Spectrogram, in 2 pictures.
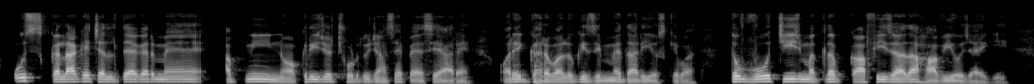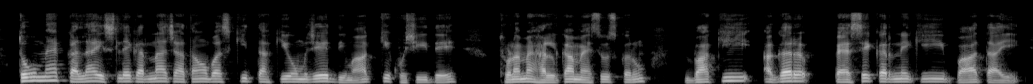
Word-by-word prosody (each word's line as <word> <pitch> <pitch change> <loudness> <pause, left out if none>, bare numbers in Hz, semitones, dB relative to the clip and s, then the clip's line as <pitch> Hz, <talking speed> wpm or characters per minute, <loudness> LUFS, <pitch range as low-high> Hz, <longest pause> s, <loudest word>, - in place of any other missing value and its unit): उस 160 +1 +2
कला 120 +1 +6
के 140 +3 +2
चलते 125 -2 +1
अगर 125 0 +3
मैं 120 0 -1 0.2
अपनी 120 +3 0
नौकरी 105 +3 -1
जो 115 0 0
छोड़ 110 -1 -6
दूँ, 110 - -4
जहाँ 100 -2 -3
से 110 +3 -4
पैसे 95 +2 -2
आ 85 -4 -1
रहे 80 0 -5
हैं 80 - -15 0.3
और 105 +2 -1
एक 110 -2 0
घरवालों 100 +1 +1
की 115 +2 -1
ज़िम्मेदारी 95 0 -2
है 90 - -3
उसके 85 0 -9
बाद, 80 0 -9 0.3
तो 130 - +6
वो 125 +3 +3
चीज़ 130 -3 +2
मतलब 120 +1 +1
काफ़ी 105 +3 +1
ज़्यादा 110 0 +4
हावी 90 -2 -1
हो 90 -2 -1
जाएगी। 75 -3 -9 0.4
तो 160 +2 +6
मैं 180 +1 +3
कला 135 -1 +2
इसलिए 145 0 +2
करना 135 +1 +1
चाहता 130 -2 -2
हूँ 135 0 0
बस 130 -1 0
कि 145 - -3
ताकि 125 0 -3
वो 125 - +1
मुझे 130 +4 +3
दिमाग 110 -1 -3
की 145 - -1
खुशी 110 -2 -5
दे, 105 +4 -3 0.5
थोड़ा 120 +2 +4
मैं 135 +1 +3
हल्का 105 +2 +2
महसूस 115 +1 -1
करूँ, 115 +5 -2 0.4
बाकी 120 - 0
अगर 150 +2 +5 0.3
पैसे 115 +6 +2
करने 135 -2 +1
की 130 +1 -3
बात 105 +2 0
आई, 90 -2 -2
115 Hz, 180 wpm, -23 LUFS, 105-130 Hz, 0.5 s, कला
